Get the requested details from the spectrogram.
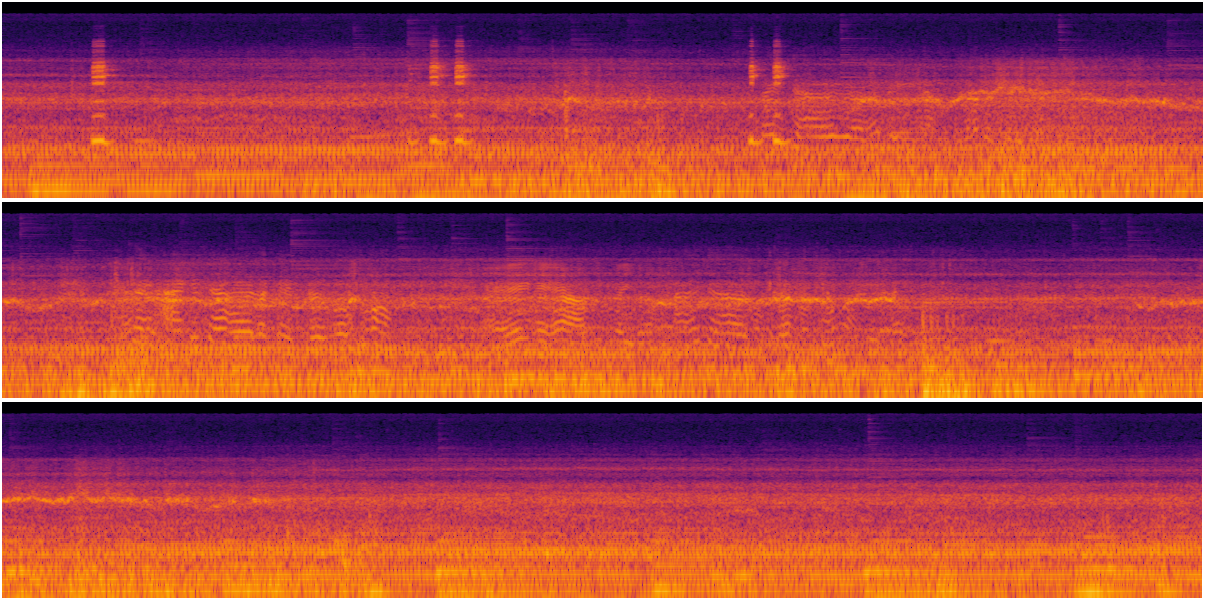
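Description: A motorbike engine hums steadily while riding along.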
